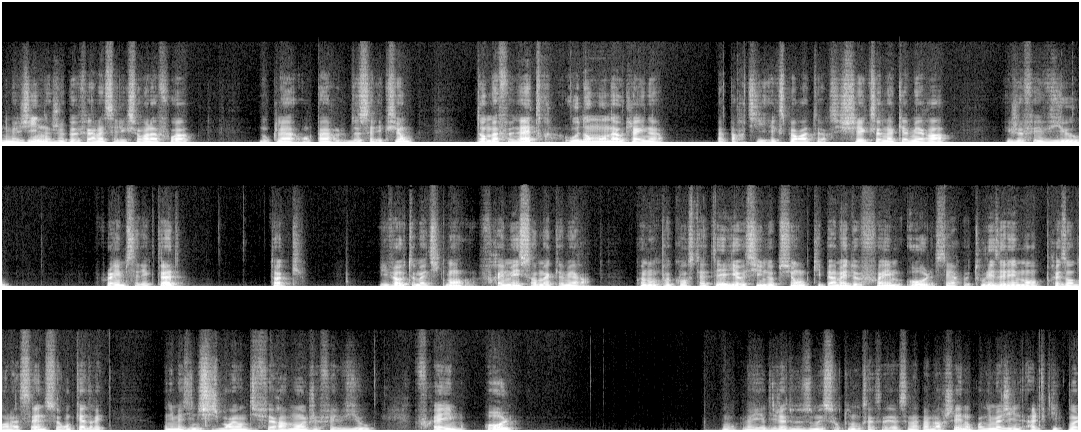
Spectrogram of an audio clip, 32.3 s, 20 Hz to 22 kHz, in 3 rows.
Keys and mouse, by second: 5.8 click, 7.3 click, 10.7-13.3 drag, 17.8-20.3 drag, 22.6-23.6 middle drag, 25.2-27.6 drag, 31.9 alt+middle click.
